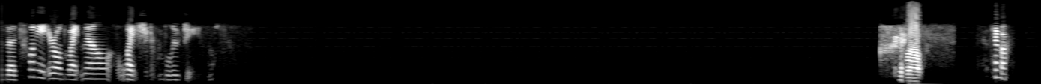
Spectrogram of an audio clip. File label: Mesa Simulcast police; MESA PD 1 Fiesta; MesaPoliceDep; jumper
